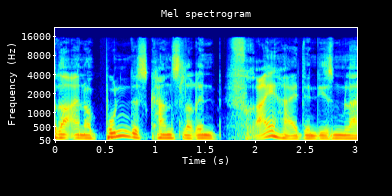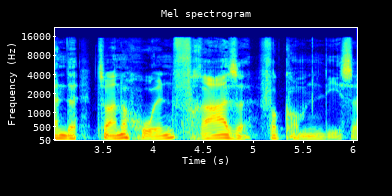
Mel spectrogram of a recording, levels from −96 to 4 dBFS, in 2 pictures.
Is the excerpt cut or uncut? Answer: cut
